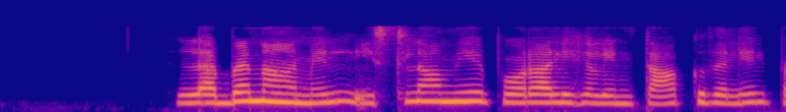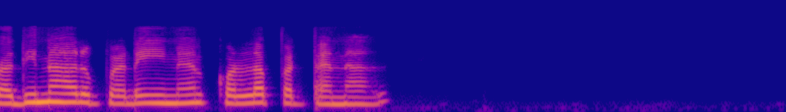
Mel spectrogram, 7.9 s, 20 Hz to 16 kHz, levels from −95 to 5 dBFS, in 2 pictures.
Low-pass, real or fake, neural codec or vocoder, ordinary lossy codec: 7.2 kHz; fake; codec, 16 kHz, 1 kbps, X-Codec, HuBERT features, trained on balanced general audio; none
